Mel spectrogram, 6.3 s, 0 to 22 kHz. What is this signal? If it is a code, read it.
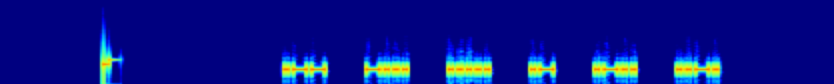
Morse code, heard as a keyed tone, about 36 wpm, spaced as for 20 wpm, 700 Hz. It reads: WB5ALF
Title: USA Call Signs - 6 Characters - 3x Character Spacing - 35wpm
